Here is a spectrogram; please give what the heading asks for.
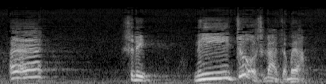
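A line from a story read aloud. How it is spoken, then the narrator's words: Hurried. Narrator (Chinese): 悟空急忙拦住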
